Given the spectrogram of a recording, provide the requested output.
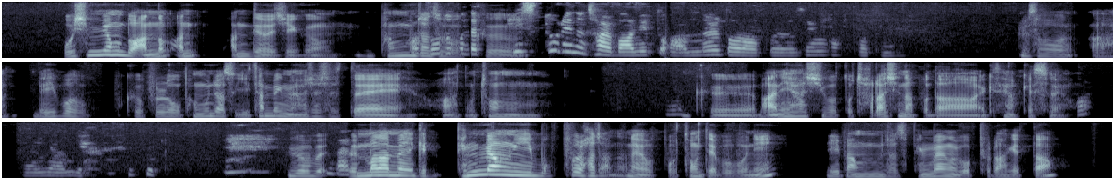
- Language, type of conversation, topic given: Korean, unstructured, 꿈꾸는 미래의 하루는 어떤 모습인가요?
- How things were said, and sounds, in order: static; tapping; laugh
